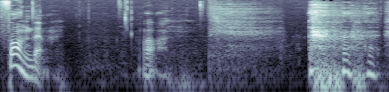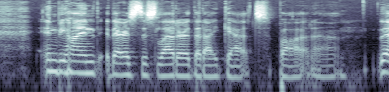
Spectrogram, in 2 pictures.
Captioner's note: chuckling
